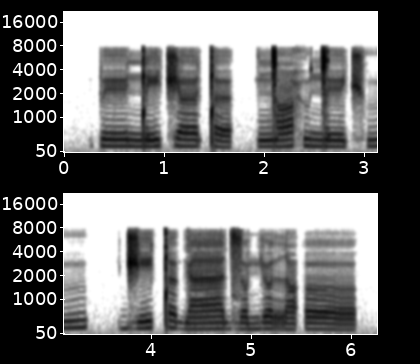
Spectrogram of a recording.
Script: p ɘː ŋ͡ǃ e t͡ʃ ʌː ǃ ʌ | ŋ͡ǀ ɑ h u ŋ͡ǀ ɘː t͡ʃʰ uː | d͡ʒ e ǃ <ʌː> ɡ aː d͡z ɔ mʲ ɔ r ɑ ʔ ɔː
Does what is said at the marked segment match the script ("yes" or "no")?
no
